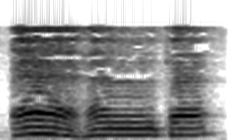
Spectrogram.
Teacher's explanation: قرأ قالون كلمة أأنت بتسهيل الهمزة الثانية بينها وبين الألف مع إدخال ألف بين المحققة الأولى والمسهلة الثانية، فتصير آهنت، وهي في إحدى لغات العرب.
